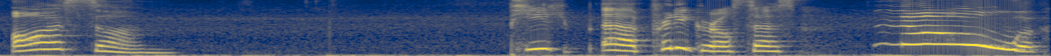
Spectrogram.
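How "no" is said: high, loud drawn-out "no"; hammed-up wail of protest; mock outraged cry. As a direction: read it as a dramatic protest. Acts out viewer's outraged comment.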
